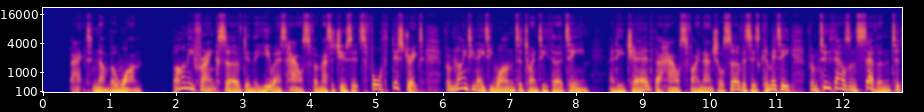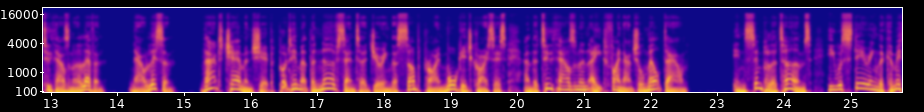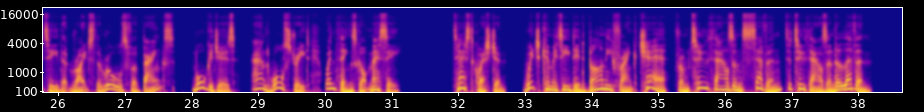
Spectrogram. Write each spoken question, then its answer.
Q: Which committee did Barney Frank chair from 2007 to 2011?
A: The House Financial Services Committee.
